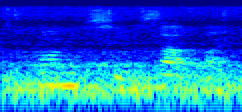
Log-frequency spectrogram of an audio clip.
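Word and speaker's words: 恭喜发财: gongxifacai.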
